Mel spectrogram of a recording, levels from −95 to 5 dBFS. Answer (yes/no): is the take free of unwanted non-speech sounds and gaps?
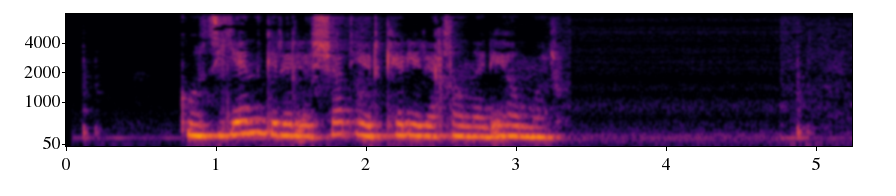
yes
